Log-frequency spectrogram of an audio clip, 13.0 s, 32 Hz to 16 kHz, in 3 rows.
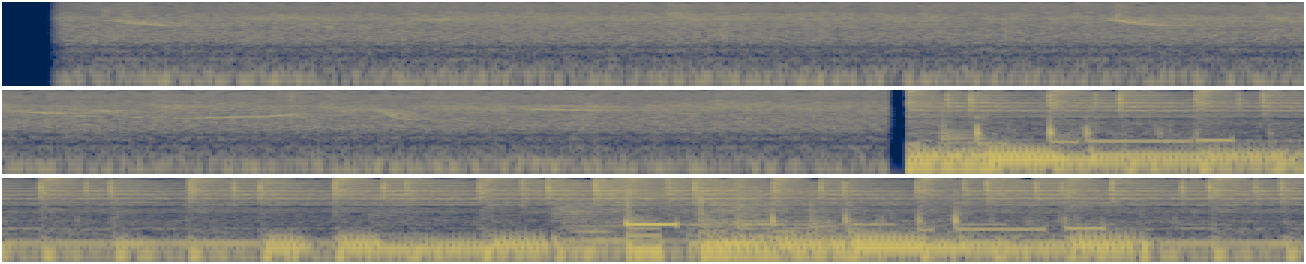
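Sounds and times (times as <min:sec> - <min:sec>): high buzzing hiss: 0:07.3 - 0:13.0.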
